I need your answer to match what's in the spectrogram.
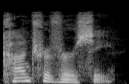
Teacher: Controversy with the stress on the first syllable. And in the UK, controversy.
